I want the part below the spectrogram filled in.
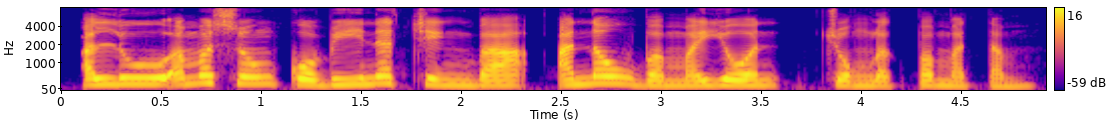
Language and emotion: Manipuri, neutral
